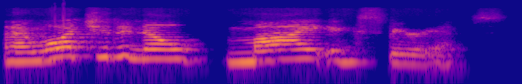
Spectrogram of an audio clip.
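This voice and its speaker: Her voice sits high and animated but a little slow as this recovery speaker chats informally, poking fun at herself and hopping between points. The recording is muffled, and she is far from the mic.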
